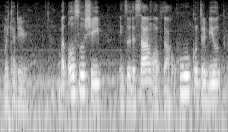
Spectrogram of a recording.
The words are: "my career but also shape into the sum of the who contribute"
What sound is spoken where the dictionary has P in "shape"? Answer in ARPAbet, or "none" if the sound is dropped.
P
